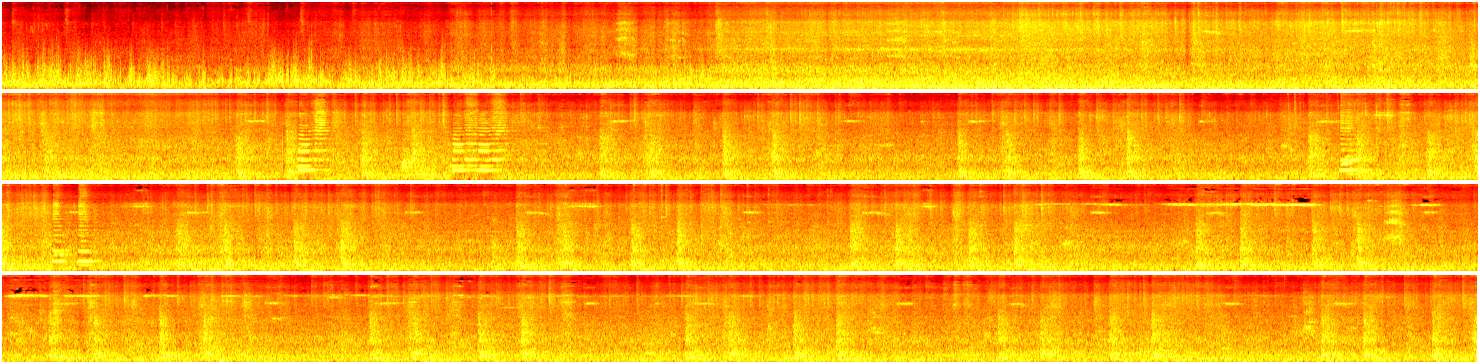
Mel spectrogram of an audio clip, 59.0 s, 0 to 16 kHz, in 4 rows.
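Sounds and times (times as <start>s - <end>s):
diesel locomotive passing: 0.0s - 59.0s
train wheels clicking over rail joints: 0.0s - 59.0s.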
